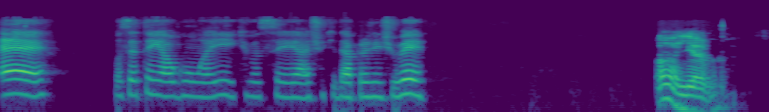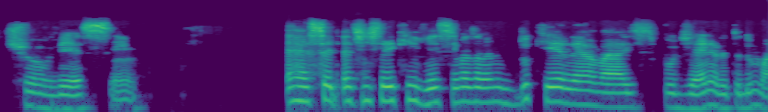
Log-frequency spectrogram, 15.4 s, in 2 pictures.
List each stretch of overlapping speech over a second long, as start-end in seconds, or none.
none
